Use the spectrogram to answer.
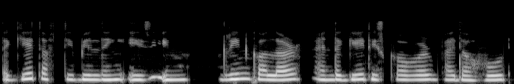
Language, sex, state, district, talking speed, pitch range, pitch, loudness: English, female, Sikkim, Gangtok, 185 wpm, 210-230 Hz, 220 Hz, -13 LUFS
